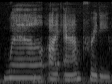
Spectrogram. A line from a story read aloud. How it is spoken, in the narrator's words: replied Charlotte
